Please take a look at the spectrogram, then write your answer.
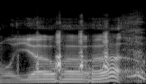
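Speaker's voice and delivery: very slow, drawn-out, flirty bro drawl. Playing the character as a bro hitting on someone, flirty bro voice. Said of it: "he sounded like a bro, like hitting on someone".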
